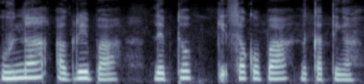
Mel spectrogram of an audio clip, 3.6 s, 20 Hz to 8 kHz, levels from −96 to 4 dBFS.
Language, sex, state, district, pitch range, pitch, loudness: Garo, female, Meghalaya, North Garo Hills, 195-230 Hz, 215 Hz, -17 LUFS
